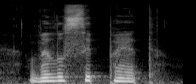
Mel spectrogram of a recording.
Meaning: bicycle, bike
- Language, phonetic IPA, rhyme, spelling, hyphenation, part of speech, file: Ukrainian, [ʋeɫɔseˈpɛd], -ɛd, велосипед, ве‧ло‧си‧пед, noun, Uk-велосипед.ogg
